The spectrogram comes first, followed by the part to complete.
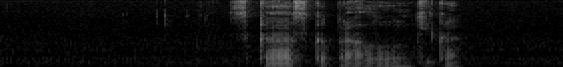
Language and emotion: Russian, sad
